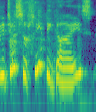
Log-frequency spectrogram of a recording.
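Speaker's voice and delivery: high cute dog voice; squeaky little puppy voicing. Owner speaking for her sleepy poodle in a high cute voice. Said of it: "He said".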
